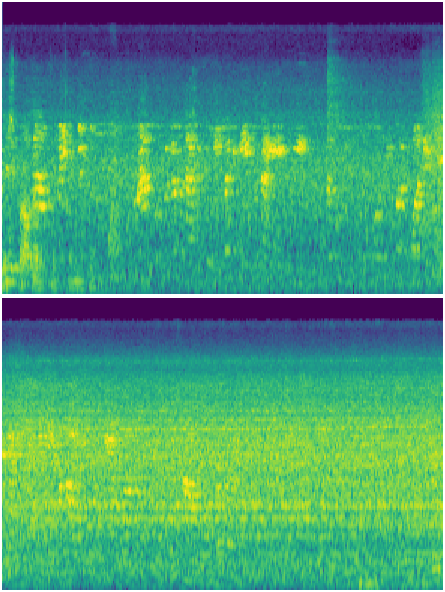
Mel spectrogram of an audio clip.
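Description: A metal wrench clinks against a pipe fitting.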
